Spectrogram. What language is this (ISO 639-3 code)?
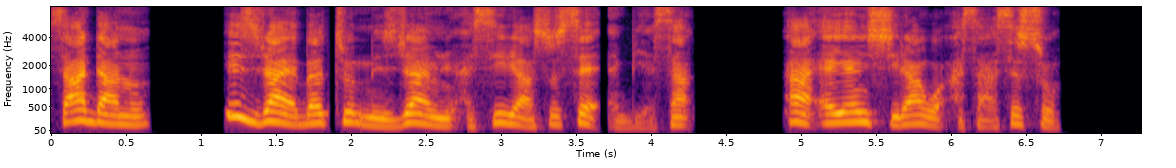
aka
